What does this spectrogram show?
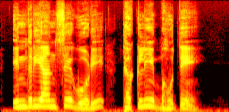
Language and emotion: Marathi, neutral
